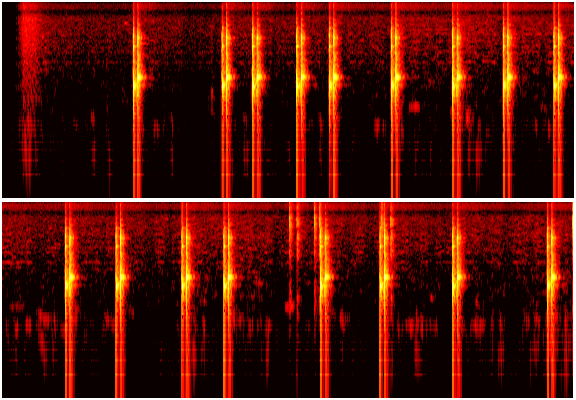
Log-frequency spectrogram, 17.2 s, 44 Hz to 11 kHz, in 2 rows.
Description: Snapchat Notification Sound Button - Free Download & Play
1. Play instantly: Click the sound button above to play the Snapchat Notification sound immediately in your browser.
